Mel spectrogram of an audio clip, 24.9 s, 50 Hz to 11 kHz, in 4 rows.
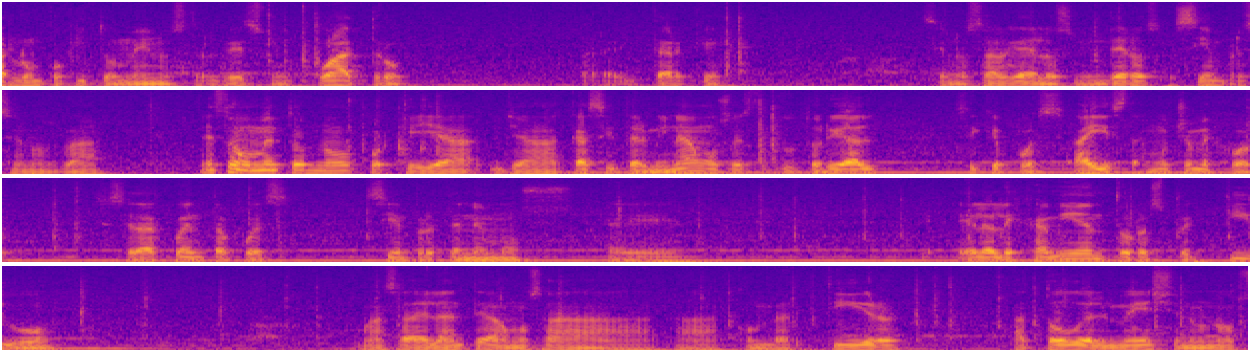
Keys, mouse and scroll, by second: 1.4 KP_4, 1.6 KP_Enter, 3.6 p, 5.5 Escape, 7.0 click, 8.0 KP_3, 8.2 KP_Decimal, 8.3 KP_5, 8.4 KP_Enter, 10.1 p, 12.5 Up, 12.9 Down, 13.8 Up, 15.6 w, 16.3 Up, 17.9 w, 18.2 Up, 19.4 w, 20.2 Up, 21.3 w, 22.4 Up, 23.0 w, 23.5 Up, 24.1 w, 24.6 Up.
